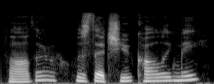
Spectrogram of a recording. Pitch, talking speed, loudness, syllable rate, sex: 165 Hz, 170 wpm, -18 LUFS, 4.1 syllables/s, male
